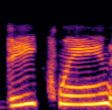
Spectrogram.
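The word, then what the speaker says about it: De Queen: DeQueen. So DeQueen, is that the official pronunciation? It is DeQueen, and it is where the Queen has lived for the past 15 years.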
